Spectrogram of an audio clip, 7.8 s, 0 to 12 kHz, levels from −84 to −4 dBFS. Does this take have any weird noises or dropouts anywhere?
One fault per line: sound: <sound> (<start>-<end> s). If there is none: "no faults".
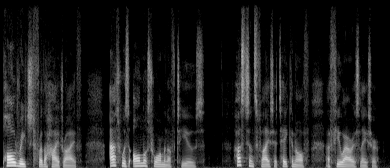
no faults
